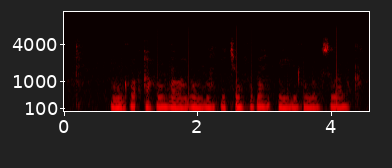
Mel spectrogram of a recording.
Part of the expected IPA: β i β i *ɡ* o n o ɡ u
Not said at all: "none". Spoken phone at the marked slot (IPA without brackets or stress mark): ɡ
